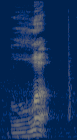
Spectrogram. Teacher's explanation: o L sempre ter que ser pronunciado com a língua encostando no céu da boca em balborano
